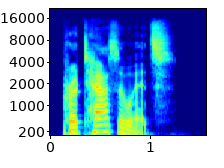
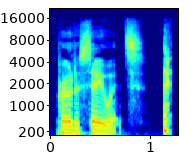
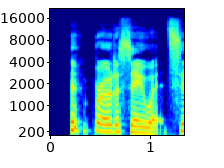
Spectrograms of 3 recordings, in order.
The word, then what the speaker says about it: Protasewicz: Hi, just a friendly correction for the pronunciation for Judge Janet in Wisconsin. Protasewicz. No, that's not right. Protasewicz. Protasewicz. And here's a video to help you out.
